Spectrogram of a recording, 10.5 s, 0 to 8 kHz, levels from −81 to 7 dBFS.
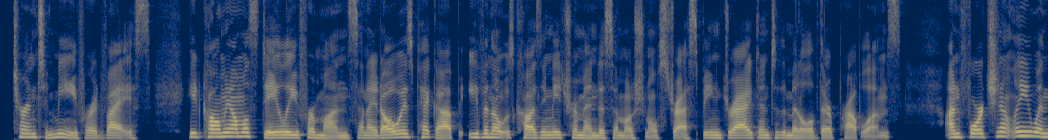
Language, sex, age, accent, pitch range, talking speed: English, female, 20-39, American, 145-190 Hz, 205 wpm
